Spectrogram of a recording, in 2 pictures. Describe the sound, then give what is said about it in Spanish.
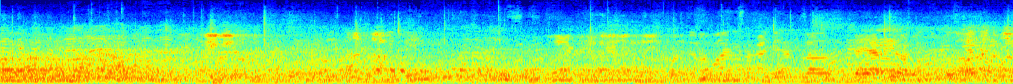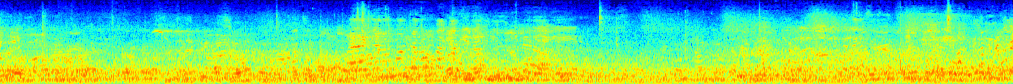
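An angry crowd protests at a convention center, where people came to request unemployment program benefits. Many voices clamor and shout over one another in a dense, continuous roar that stays loud for the whole stretch. “Eso que ustedes escucharon, mis amigos, eso fue la gente molesta protestando en el centro de convenciones que fueron allí a solicitar beneficios del programa del desempleo durante el día de ayer”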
